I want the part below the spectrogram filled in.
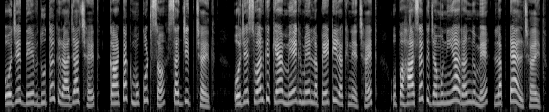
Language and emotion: Maithili, neutral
